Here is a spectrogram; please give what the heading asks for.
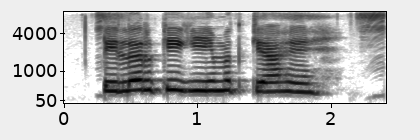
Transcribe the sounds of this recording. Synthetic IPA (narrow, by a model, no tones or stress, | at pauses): ʈɪləɾkikiːmət̪kjaːɦɛː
